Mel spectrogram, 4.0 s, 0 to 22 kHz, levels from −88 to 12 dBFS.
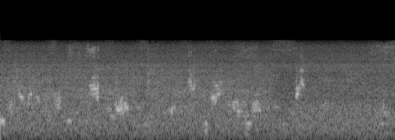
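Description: From the start and throughout, a second, quieter voice sits around 10 dB under the speech: the other side's voice leaking through, likely an echo canceller failing to remove loudspeaker sound. Unlike room reverberation, it is a separate talker, not a smeared copy of this one. From 1.98 to 2.1 s, for roughly a tenth of a second, the speech dips by as much as 20 dB while that other voice overlaps. This is speech suppressed in double talk, likely the canceller turning both voices down. Unlike a network dropout, it coincides with the overlap.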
